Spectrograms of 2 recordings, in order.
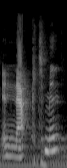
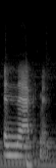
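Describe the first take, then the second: First: The k and t sounds are sharply over-enunciated. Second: The k and t sounds are soft but present. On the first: The speaker calls it wrong. "make sure that you're not over enunciating those sounds" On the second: The speaker calls it right. "I still have that k and t sound there, but it's just not as clear"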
